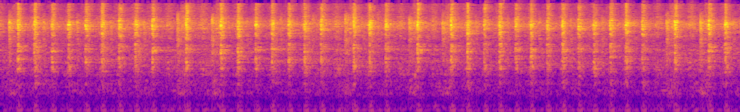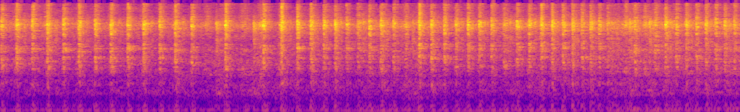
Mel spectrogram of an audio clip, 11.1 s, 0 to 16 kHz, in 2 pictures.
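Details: Massey-Harris 44 tractor stored about 10 years, new points: uneven, lumpy chuffing about four beats a second with missing pulses; cylinders 2 and 3 not firing, owner suspected stuck valves, plugs or wires; a stuck intake valve was found.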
